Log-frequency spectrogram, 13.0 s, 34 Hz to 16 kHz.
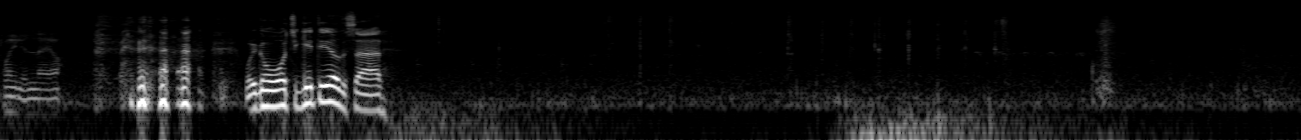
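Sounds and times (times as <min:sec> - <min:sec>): knife snicking and scraping meat: 0:05.7 - 0:10.4.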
